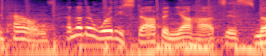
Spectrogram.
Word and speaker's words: Yachats: up the coast is well wait wait tell me how do you say it gadgets it is yeah chips right yatchets it's actually Yachats I think our first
